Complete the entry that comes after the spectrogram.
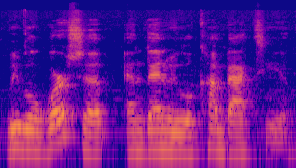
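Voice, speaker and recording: A woman's voice: deep voice, a little fast, a little mellow, pitched below the performer's own voice, lightly acted. A woman voicing a devout old patriarch who speaks solemnly and reassuringly to his son in a storybook reading. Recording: background music behind the voice.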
